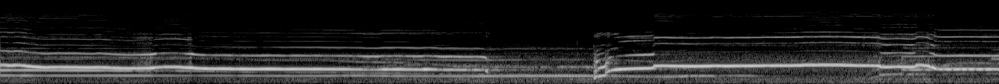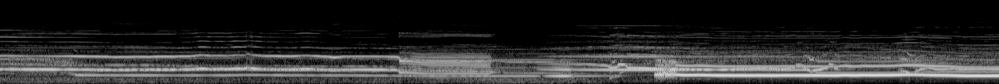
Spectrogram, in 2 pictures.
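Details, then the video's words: Wolves howling together, several long, steady, overlapping tones held at different pitches, some voices sliding up or down and breaking off before new howls start, layered into a dense chorus. "WOLF SOUNDS! What is the sound of wolf?"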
